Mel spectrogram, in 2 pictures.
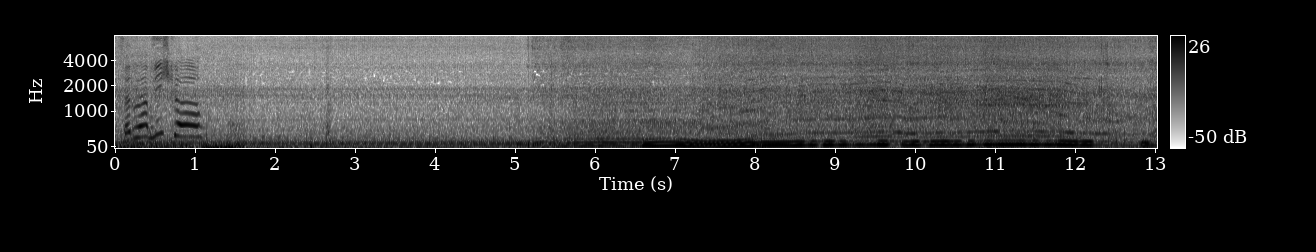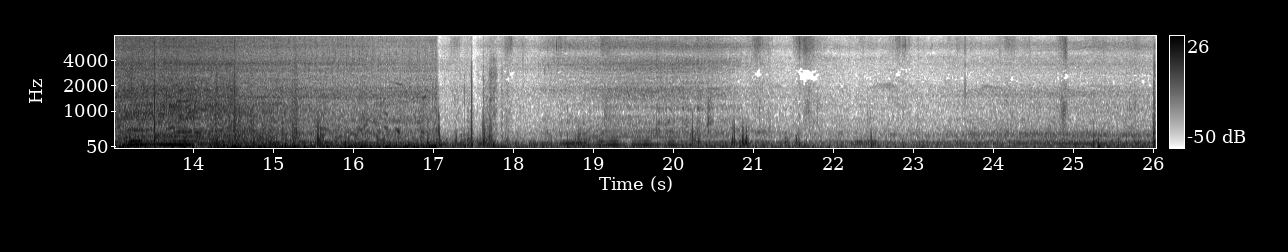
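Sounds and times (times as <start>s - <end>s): car engine revving hard: 5.0s - 17.1s, 18.4s - 20.9s.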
